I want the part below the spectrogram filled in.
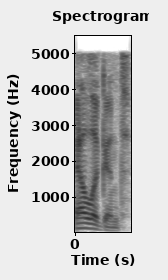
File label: "elegant", us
